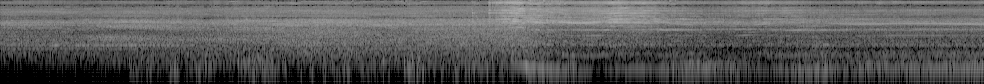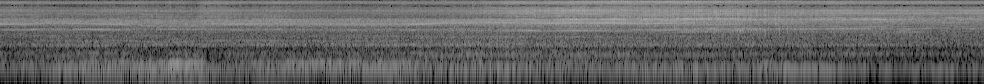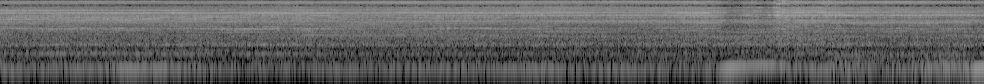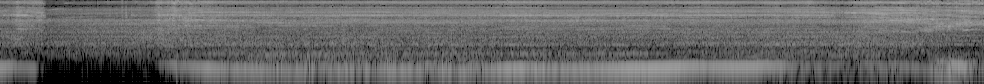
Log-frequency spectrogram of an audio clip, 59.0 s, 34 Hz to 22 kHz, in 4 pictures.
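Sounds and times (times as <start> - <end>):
angle grinder cutting metal: 0.0 - 59.0.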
